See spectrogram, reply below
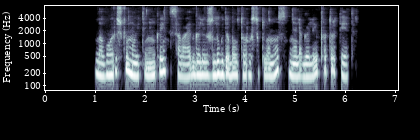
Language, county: Lithuanian, Vilnius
